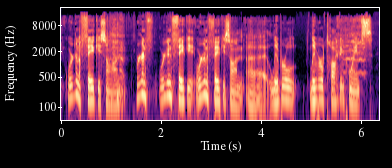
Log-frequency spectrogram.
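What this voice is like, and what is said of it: Put-on Philly accent. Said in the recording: “Is that Philly? ... It's Philly accent.”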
